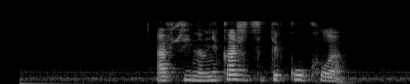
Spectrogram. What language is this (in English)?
Russian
